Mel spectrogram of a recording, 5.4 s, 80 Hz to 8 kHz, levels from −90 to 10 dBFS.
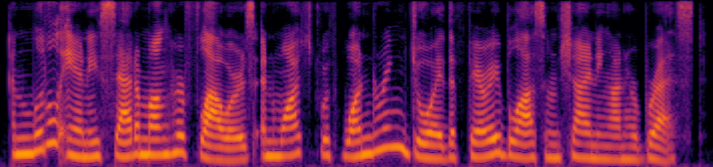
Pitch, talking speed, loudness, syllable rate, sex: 220 Hz, 215 wpm, -19 LUFS, 5.7 syllables/s, female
